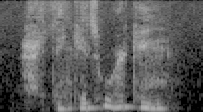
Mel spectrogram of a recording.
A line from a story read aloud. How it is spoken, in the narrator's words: she said softly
